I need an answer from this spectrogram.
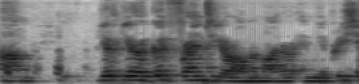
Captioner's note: laughs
